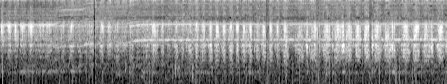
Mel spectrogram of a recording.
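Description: Electric hand mixer beating egg whites with sugar on medium-high speed toward a meringue. It is heard as a faint, high-pitched whine with a fast, even flutter, and the pitch rises slightly about a second in.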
